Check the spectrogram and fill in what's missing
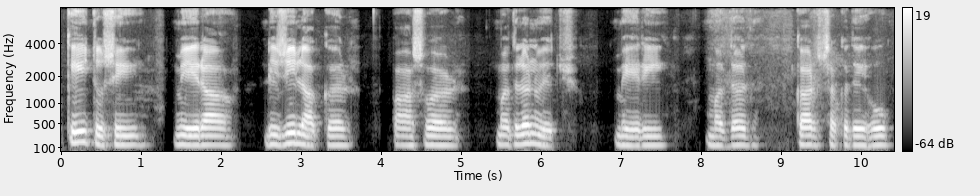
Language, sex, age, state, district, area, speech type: Punjabi, male, 60+, Punjab, Fazilka, rural, read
